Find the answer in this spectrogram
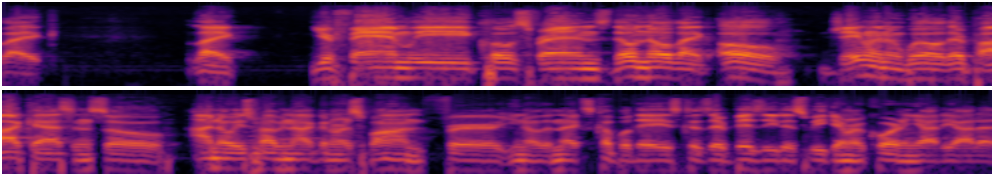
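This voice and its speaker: The pace is fairly quick, broken by long, frequent pauses, with ordinary pitch variation. Light background noise can be heard. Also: man, very deep, low pitch for a man. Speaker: podcast host. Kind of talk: casual chat. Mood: relaxed, friendly. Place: home room. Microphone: studio mic.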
